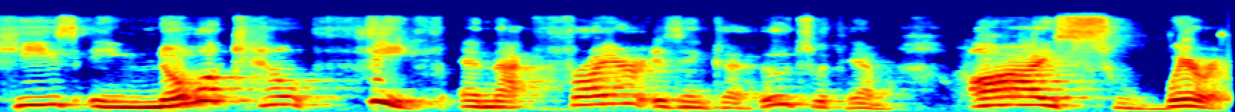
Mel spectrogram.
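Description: Putting on a character voice, a woman sounds shrill and high-pitched, swinging very widely in pitch at a fairly slow pace. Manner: imperious, indignant, screeching.

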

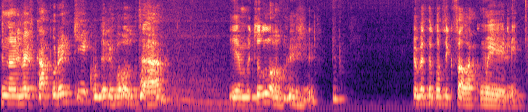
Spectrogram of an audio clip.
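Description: Over light background noise, a man speaks at a fairly quick pace with lively intonation and long, frequent pauses. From Brazil. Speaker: gaming streamer. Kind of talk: live gaming stream. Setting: online stream with voice chat. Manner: animated. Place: home room. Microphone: studio mic.

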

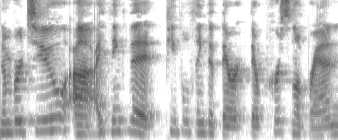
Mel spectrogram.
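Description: Over a quiet background, a woman with an American accent talks at a fairly quick pace in a bright, sharp tone. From New York. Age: 30s. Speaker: entrepreneur and speaker; speaker. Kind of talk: interview. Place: home room. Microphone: studio mic.

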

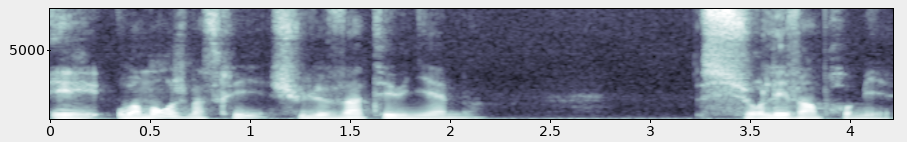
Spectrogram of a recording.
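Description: Over a quiet background, a man with a dark, mellow tone sounds somewhat breathy and shows ordinary pitch variation. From France, Seine-Saint-Denis (Paris suburbs); France. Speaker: convicted fraudster and author; interview guest. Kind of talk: interview. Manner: halting. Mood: calm storytelling. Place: studio. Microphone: lapel.

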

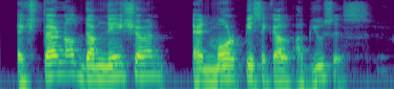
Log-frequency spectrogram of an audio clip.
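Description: The speaker uses lively intonation while talking at a very slow pace. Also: man. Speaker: vlogger. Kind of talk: angry rant. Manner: indignant, sarcastic, repeats words for emphasis; rhetorical questions with exclamatory 'Ha? Huh?'.

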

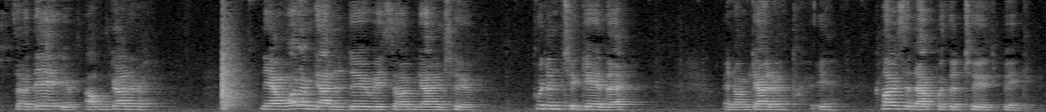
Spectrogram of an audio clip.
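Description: A woman talks at a fairly slow pace, leaving long, frequent pauses and keeping a monotone, flat intonation. Audible room echo and light background noise fill the recording. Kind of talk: tutorial. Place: kitchen.

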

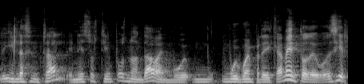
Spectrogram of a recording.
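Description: The speaker is a man. He talks at a very fast pace. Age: 50s. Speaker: law professor. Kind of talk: casual interview. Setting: studio. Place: studio. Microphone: lapel.

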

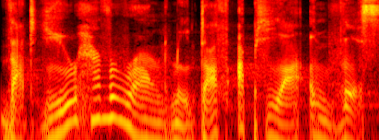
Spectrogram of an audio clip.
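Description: A put-on character voice sits at a low pitch. It moves at a very slow pace. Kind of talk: competition audition performing a dramatic scene.

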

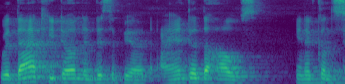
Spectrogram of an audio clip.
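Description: An unforced reading voice reads with fairly even intonation.

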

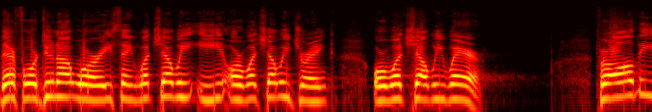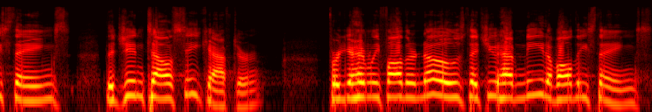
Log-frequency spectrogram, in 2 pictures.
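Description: The speech moves at a moderate pace with fairly even intonation against a quiet background. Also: man, high pitch for a man. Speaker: pastor. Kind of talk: sermon. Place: church.

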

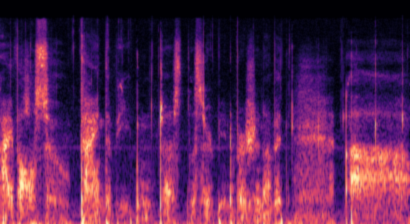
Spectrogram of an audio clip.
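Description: Amid loud background noise, a soft-spoken man whispers at a moderate pace. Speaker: video creator. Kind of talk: casual commentary on national dishes. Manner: soft close-mic ASMR whisper. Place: home room. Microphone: studio mic.

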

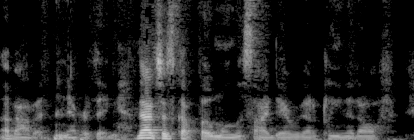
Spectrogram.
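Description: A woman speaking at a very fast pace. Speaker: home vlogger. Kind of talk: casual vlog chat. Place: home room. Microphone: phone near.

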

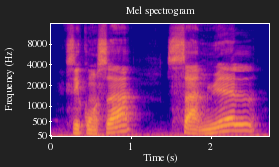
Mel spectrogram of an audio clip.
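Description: Audible echo from the room is present. The speaker is a man. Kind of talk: sermon.

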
